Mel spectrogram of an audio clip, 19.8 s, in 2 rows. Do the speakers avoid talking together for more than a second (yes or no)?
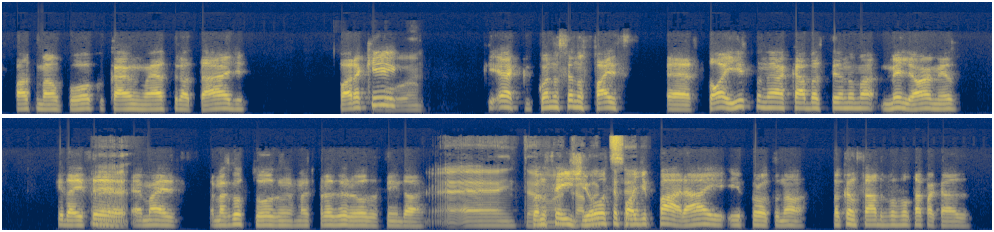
no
